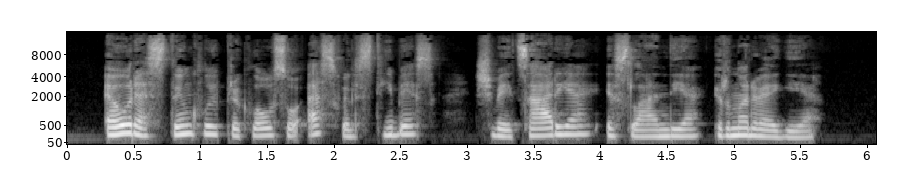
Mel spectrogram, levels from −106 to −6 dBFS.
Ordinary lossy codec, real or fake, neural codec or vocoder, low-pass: MP3, 64 kbps; real; none; 14.4 kHz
